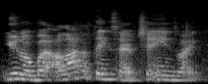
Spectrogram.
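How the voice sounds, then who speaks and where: Twenty-year-old woman co-host, high-ish voice, rambly casual talk, faint room hum. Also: fairly quick, vocal fry, pushed and bright. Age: 20s. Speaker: podcast co-host. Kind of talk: casual chat. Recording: echoey room, mic at a distance.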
